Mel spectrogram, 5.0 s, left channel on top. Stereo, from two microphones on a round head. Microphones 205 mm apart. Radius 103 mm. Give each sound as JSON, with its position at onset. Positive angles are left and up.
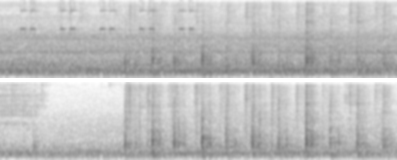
{"t": 1.6, "sound": "running footsteps", "side_deg": -75, "distance_m": 2.0}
